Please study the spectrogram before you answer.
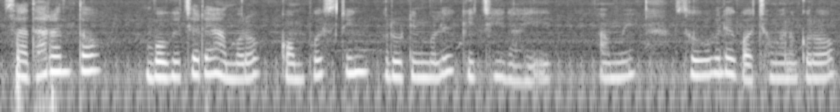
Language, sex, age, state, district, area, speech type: Odia, female, 18-30, Odisha, Malkangiri, urban, spontaneous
